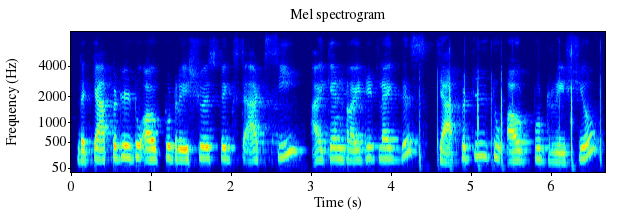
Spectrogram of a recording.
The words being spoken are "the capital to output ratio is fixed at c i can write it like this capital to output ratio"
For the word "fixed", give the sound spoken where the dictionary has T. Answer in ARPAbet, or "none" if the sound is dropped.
T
